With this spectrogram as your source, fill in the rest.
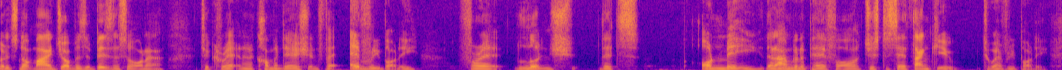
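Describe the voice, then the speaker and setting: A man talks at a medium pitch and a fairly quick pace with an English accent and ordinary pitch variation. The recording is very clean, with a silent background. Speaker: business coach and former physio clinic owner. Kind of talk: live stream Q&A commentary. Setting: live stream. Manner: fast; direct.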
